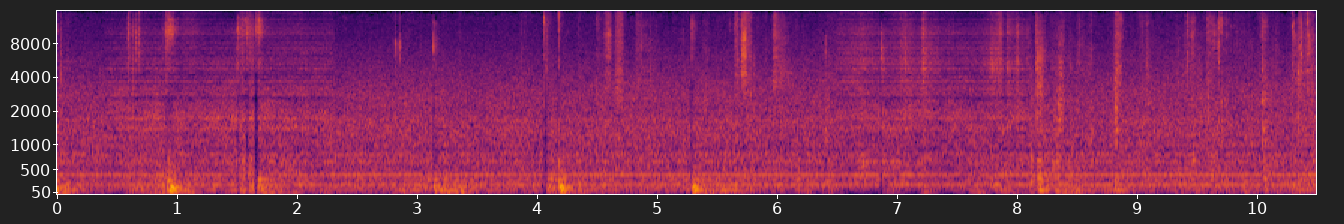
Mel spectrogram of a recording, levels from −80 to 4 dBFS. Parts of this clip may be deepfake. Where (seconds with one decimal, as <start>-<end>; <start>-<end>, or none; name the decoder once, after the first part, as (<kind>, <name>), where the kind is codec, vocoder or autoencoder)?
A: 0.4-2.3 (codec, DAC); 6.5-8.1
